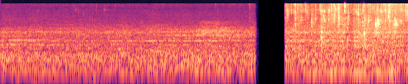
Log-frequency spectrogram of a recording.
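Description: Breaded pork cutlets shallow-frying in hot oil in a metal pan: a steady sizzle. It cuts out for a moment about two and a half seconds in and comes back a little louder.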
